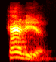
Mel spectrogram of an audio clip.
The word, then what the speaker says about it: carrier: One is pronounced career, and the other is pronounced carrier.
